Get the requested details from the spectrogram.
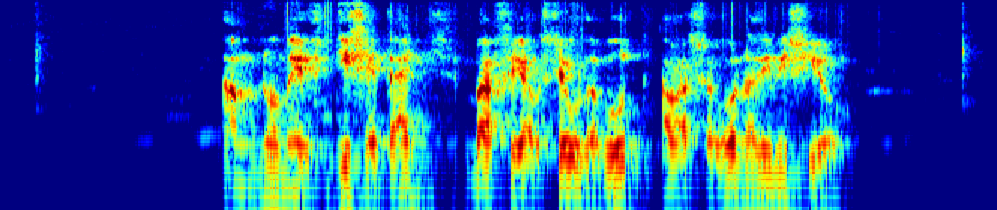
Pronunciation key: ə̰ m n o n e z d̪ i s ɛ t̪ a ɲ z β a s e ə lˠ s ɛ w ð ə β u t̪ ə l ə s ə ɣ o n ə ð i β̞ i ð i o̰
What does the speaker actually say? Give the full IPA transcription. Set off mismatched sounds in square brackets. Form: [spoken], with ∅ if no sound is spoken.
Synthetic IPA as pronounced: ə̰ m n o [m] e z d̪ i s ɛ t̪ a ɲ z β a [f] e ə lˠ s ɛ w ð ə β u t̪ ə l ə s ə ɣ o n ə ð i β̞ i [z] i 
